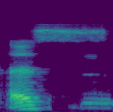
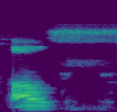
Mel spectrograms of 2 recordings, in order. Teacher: So itu S tebal. S-nya sama dengan S biasa. Sasisu kita S biasa sama, tapi yang membuat dia beda adalah pangkal lidah atau belakang lidahnya naik, jadi dia tebal.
